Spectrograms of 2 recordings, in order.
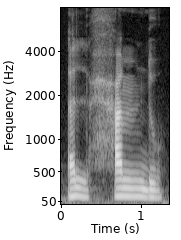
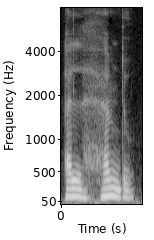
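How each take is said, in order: First: The h sound is a tense, throaty breath. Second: The h sound is a plain, light breath. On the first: The speaker calls it right. "It's a Ha" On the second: The speaker calls it wrong. "A mistake would be to say Alhamdu, like Ha"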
